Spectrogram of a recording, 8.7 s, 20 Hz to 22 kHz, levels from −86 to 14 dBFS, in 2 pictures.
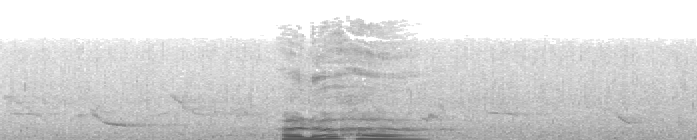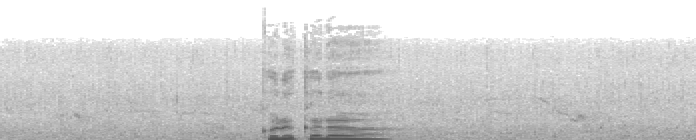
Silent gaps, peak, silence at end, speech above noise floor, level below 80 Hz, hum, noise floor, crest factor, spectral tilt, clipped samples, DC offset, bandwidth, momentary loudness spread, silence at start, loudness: none; -8 dBFS; 0 s; 23 dB; -64 dBFS; none; -44 dBFS; 20 dB; -4 dB/octave; under 0.1%; under 0.1%; 19 kHz; 21 LU; 0 s; -23 LUFS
